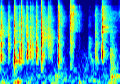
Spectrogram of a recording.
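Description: Typing on a computer keyboard: a rapid run of keystrokes, about eight a second, that stops shortly before the end.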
